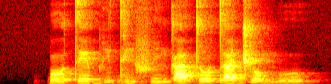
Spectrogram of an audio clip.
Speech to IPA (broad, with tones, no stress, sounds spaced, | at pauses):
k͡p o˧ t e˧ b i˨ d i˧ f ĩ˧ ɡ a˧ t o˧ d a˦ d͡ʒ o˦˨ m u˨˦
